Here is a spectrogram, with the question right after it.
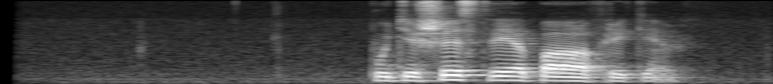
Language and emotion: Russian, neutral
